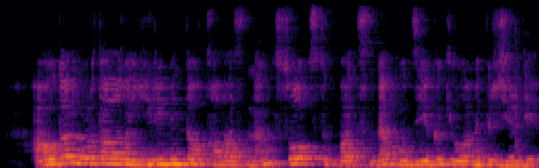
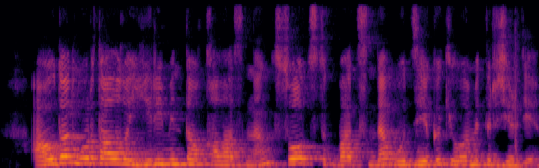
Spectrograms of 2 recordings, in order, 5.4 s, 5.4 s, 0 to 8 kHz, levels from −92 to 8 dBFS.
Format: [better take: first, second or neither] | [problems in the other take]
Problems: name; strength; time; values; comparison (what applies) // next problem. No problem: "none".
second | room echo; dies away in 0.6 s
